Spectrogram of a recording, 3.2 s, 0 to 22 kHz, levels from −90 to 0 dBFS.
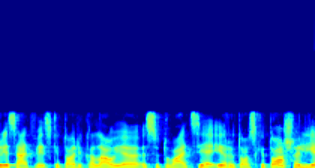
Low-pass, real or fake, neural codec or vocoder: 7.2 kHz; real; none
